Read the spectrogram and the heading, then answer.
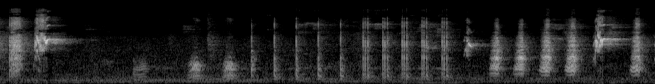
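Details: ['Lure recording of a singing Javan myna to provoke rivals: two harsh squawks, soft nasal notes, then a long, accelerating train of clipped rasping notes ending in loud squeaky calls.']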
